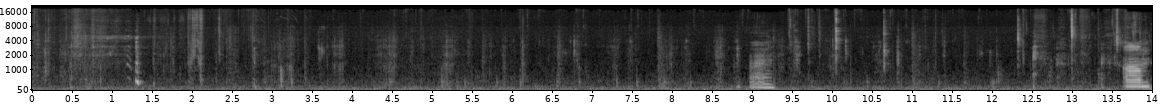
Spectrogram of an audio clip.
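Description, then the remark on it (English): Crisp crunching first bites and chewing of a crispy chicken sandwich, a steady run of sharp crackly clicks over a low hum, with a couple of brief louder thumps. “So yeah, we're just going to do first bites, talk about it a little bit, but yeah, nothing too crazy.”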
